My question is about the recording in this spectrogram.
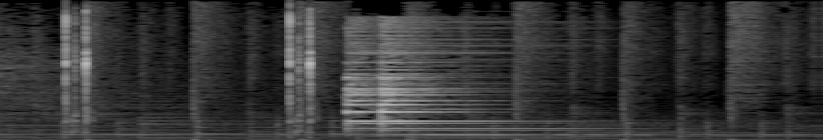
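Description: Background music overlaid with a subscribe-button animation sound effect. A couple of short clicks are followed, just under two seconds in, by a bright bell chime that rings out and fades.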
